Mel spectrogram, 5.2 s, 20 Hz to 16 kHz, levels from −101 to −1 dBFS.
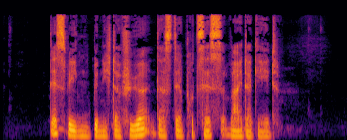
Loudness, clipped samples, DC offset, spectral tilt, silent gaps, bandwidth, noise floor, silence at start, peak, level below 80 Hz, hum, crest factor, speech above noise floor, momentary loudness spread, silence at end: -22 LUFS; under 0.1%; under 0.1%; -3.5 dB/octave; none; 12 kHz; -83 dBFS; 0.75 s; -4 dBFS; -44 dBFS; none; 22 dB; 59 dB; 12 LU; 1.05 s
